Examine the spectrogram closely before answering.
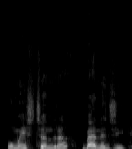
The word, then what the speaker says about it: Womesh Chandra Bonnerjee: He was from Bengal and his name was pronounced in an Indian way, it would be Umesh Chandra Banerjee, but he obviously liked his name to be pronounced with in an anglicized fashion.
